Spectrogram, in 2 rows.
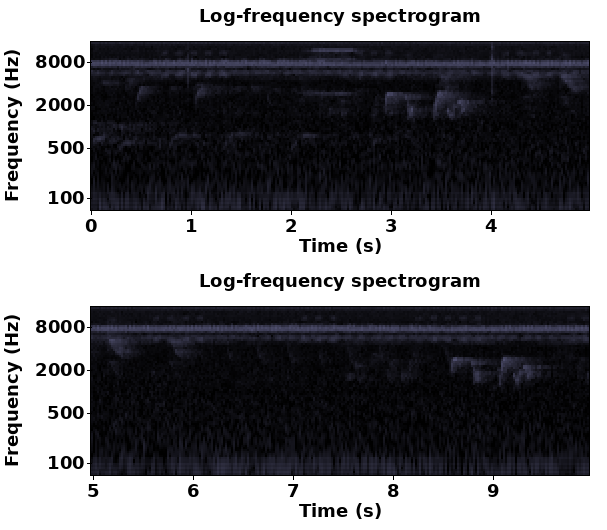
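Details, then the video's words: Stripe-throated bulbul, wild, singing without pause on 15 June 2021, smartphone recording: rapid clusters of liquid, stepped notes in two bursts separated by quieter phrases, with a constant shrill insect drone and low hum behind. "Burung Merbah Lekir Liar Terbaik Garang Tanpa Henti Berbunyi"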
